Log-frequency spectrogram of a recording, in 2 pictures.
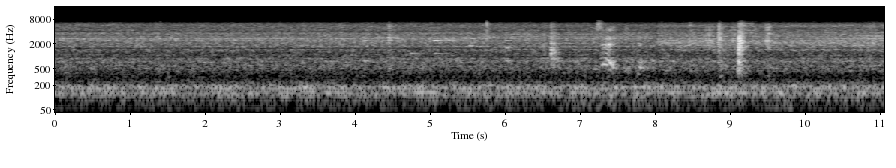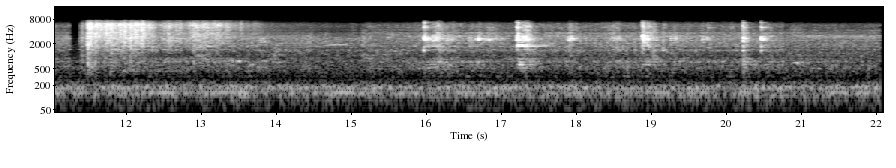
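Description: Kitchen frying sounds: a sudden loud hot-oil sizzle about halfway through that fades over a couple of seconds, then a run of sharp metal clinks, a wire strainer and utensils knocking against the wok, over a low steady background hum.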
